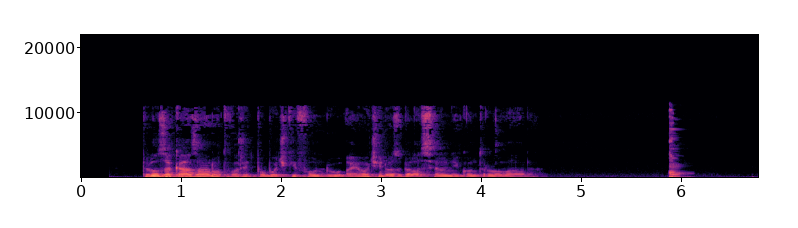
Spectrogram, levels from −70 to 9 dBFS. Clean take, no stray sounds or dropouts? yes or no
no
